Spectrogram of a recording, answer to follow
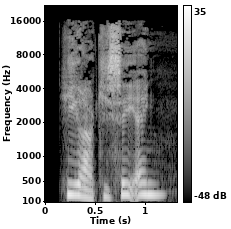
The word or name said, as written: hierarkisering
